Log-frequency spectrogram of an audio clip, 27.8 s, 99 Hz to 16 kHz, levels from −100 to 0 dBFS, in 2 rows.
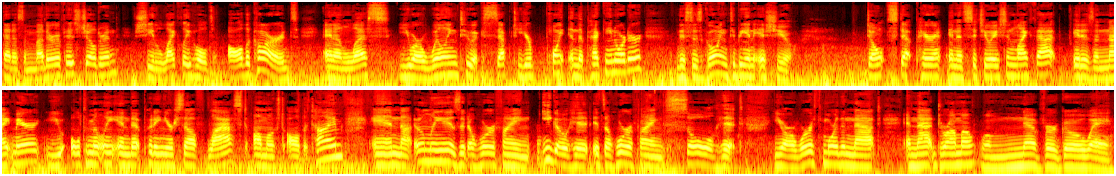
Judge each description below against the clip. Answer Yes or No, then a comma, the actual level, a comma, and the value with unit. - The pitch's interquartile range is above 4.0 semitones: No, average, 3.2 semitones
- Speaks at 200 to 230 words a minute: No, average, 180 wpm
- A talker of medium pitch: Yes, medium, 165 Hz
